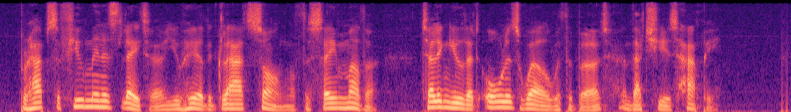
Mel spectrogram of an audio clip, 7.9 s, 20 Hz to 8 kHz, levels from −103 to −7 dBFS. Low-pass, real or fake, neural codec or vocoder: 7.2 kHz; real; none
